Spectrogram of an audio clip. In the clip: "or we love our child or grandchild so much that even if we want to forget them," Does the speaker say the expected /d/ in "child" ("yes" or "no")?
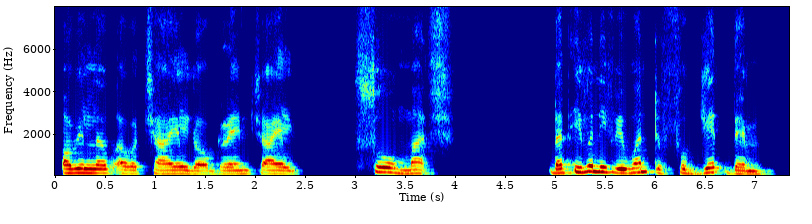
yes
